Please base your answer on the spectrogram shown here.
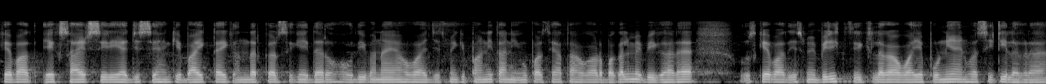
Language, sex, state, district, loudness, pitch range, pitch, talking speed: Hindi, male, Bihar, Purnia, -22 LUFS, 110-115 Hz, 115 Hz, 270 wpm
